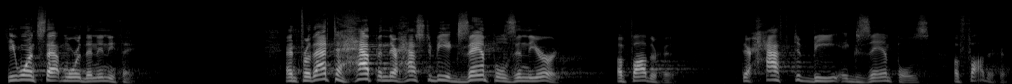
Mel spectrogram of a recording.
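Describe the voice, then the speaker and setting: A man in his sixties preaches with a high, bright voice, rising to forceful emphasis and dropping to near-whispers. He repeats words as he builds a point and asks for amens. His voice carries a long hall reverb. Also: very animated, moderate pace. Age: 60s. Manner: swings from loud, preaching emphasis to soft, near-whispered asides. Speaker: pastor. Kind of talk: sermon.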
